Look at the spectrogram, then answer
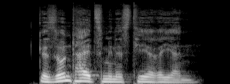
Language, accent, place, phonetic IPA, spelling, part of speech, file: German, Germany, Berlin, [ɡəˈzʊnthaɪ̯t͡sminɪsˌteːʁiən], Gesundheitsministerien, noun, De-Gesundheitsministerien.ogg
- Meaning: plural of Gesundheitsministerium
